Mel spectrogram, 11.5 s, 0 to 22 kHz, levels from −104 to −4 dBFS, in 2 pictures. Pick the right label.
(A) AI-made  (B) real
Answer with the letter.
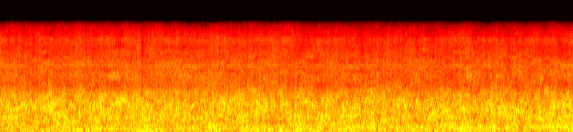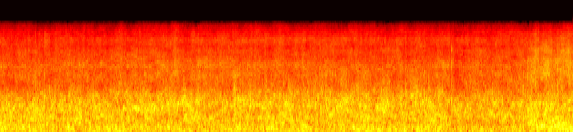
A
